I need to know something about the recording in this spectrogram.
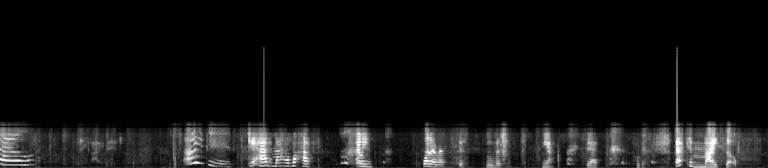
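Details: Pet cat walking about indoors and "talking", giving repeated arching, wavering meows in quick runs, mixed with a young person's chatter.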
